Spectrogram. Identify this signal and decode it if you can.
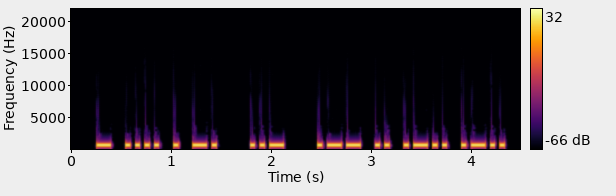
Morse code, heard as a keyed tone, about 25 wpm, 700 Hz. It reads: THEN U WILL
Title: Sentences from Top 400 Words and Abbreviations 25wpm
